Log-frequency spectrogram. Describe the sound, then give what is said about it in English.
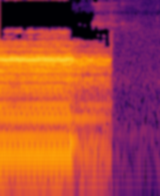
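A loud, harsh electronic buzzer sounds once for about a second, a steady rasping tone rich in overtones that drops slightly in pitch before cutting off abruptly into silence. “I mean, you can tell I'm a fan of the buzzer anyway.”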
